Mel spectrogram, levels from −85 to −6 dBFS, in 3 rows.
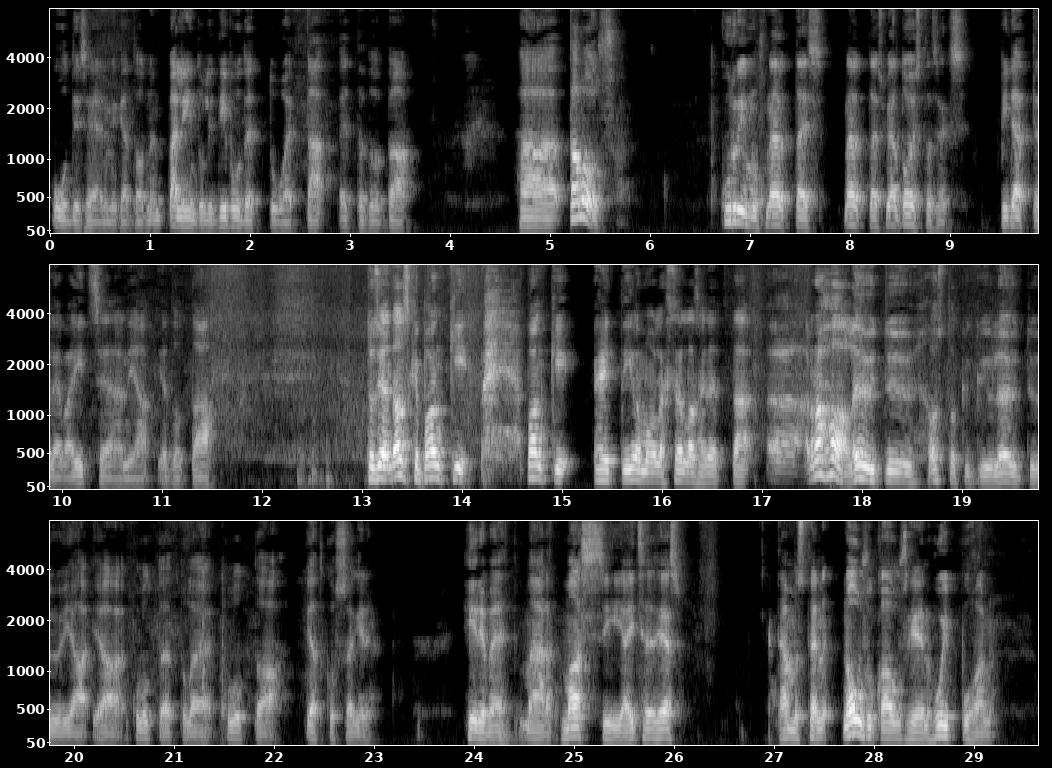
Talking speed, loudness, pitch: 95 wpm, -24 LUFS, 135 Hz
